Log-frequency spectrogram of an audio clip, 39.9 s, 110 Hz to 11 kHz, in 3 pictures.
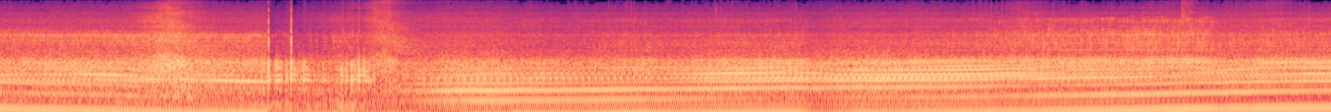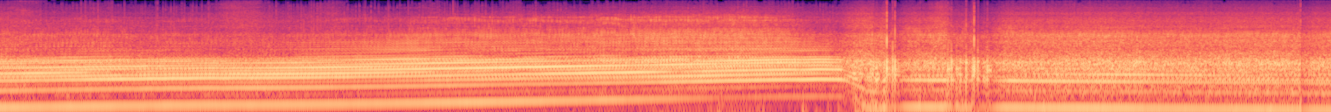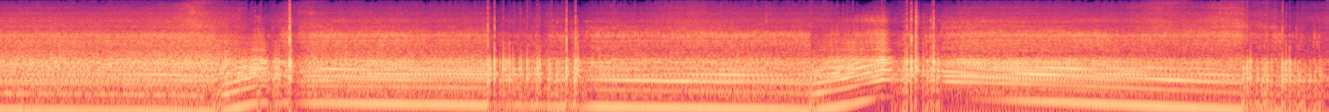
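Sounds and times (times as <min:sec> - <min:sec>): exhaust crackles: 0:00.0 - 0:08.9, 0:09.5 - 0:13.7, 0:21.3 - 0:39.9
car engine revving: 0:00.0 - 0:39.9.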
